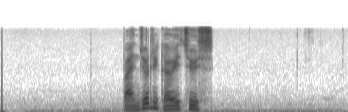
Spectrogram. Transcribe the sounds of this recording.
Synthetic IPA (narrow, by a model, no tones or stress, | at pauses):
b̥aɲd͡ʒʊrdiɡ̥awed̥ʒ̥us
